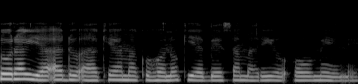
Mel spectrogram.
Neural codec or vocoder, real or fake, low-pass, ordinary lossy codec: none; real; 7.2 kHz; none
